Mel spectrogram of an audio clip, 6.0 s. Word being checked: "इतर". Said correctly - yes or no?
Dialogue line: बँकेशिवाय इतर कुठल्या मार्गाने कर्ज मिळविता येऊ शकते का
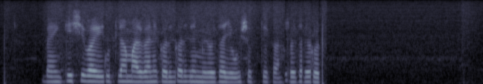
no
